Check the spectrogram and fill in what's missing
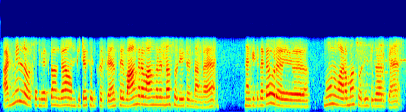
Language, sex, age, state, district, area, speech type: Tamil, female, 30-45, Tamil Nadu, Tiruvallur, urban, conversation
